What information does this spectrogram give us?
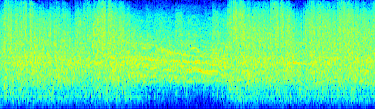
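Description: Successive volleys of gunfire as soldiers fire on a packed crowd, forming a dense, continuous, loud crackling barrage with no clear gaps between shots.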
